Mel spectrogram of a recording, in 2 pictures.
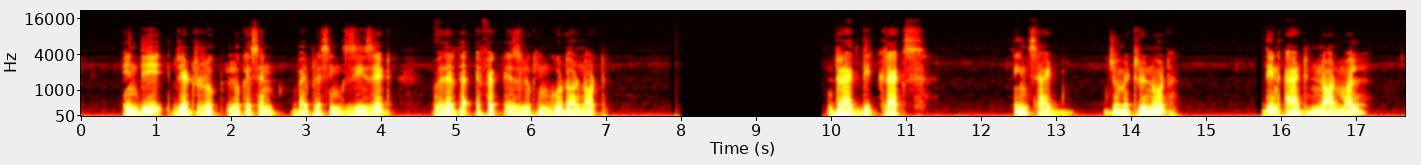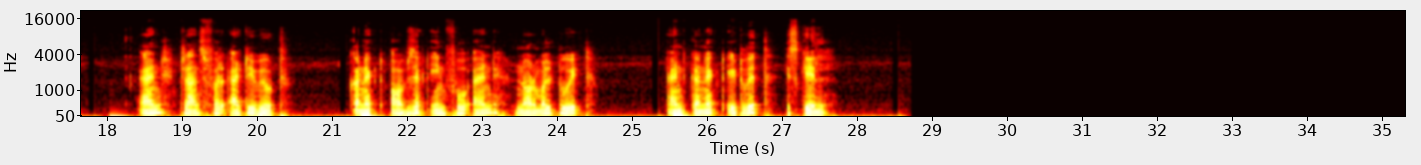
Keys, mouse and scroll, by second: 0.5 g, 3.6 ctrl+z, 4.6-6.0 drag, 6.7 scroll up 3, 6.9-7.8 middle drag, 7.8 click, 13.5 click, 24.7 click, 26.9-30.9 drag, 30.9 scroll up 1, 31.0-32.2 middle drag, 32.2 click, 32.5 click, 34.2 g.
